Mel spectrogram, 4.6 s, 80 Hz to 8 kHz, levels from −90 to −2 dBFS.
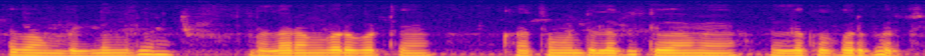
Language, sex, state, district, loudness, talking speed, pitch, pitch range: Odia, male, Odisha, Malkangiri, -18 LUFS, 155 wpm, 135 Hz, 130-150 Hz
